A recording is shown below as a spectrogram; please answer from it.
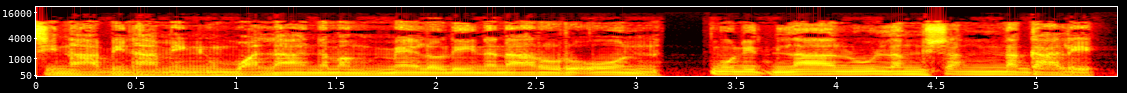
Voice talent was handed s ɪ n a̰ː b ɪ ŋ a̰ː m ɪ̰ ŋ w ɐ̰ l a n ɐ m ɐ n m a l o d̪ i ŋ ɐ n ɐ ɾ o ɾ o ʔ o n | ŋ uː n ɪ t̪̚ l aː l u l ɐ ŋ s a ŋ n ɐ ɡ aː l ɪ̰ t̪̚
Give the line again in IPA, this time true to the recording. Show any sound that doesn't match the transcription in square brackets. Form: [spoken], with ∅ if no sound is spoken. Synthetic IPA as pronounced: s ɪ n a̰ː b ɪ [n] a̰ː m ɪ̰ ŋ w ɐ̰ l a n ɐ m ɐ [ŋ] m [ɛ] l o d̪ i [n] ɐ n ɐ ɾ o ɾ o ʔ o n | ŋ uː n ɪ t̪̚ l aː l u l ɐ ŋ [ʃ] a ŋ n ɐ ɡ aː l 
